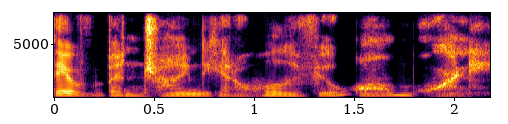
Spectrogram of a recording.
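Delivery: mock whispering. Retelling what someone told the speaker: imitating someone whispering. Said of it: "Why is she whispering?".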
